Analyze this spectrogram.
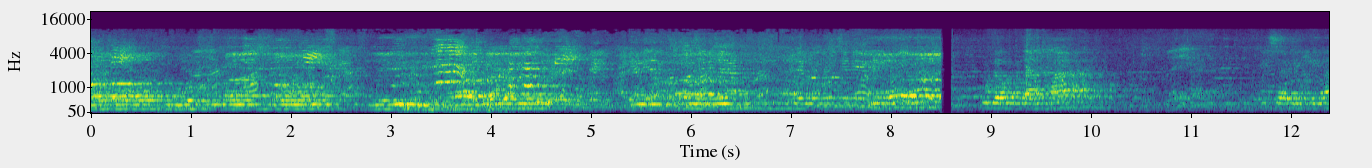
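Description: A crowd of children chatters.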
